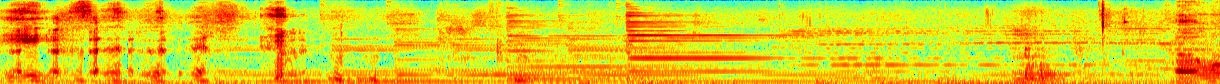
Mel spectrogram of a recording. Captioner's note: laughing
